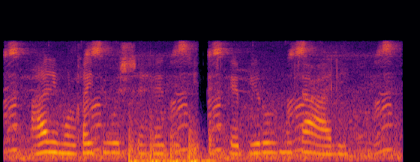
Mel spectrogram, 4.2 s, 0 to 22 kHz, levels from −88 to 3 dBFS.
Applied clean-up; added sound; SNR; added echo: none; Knock + Bird / Fowl; 2 dB; none.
